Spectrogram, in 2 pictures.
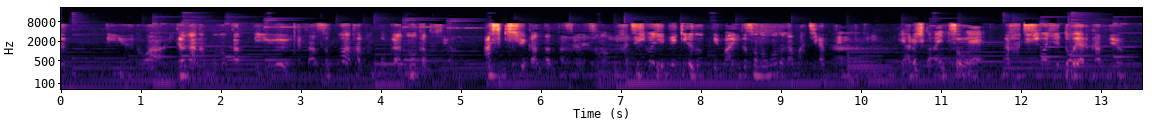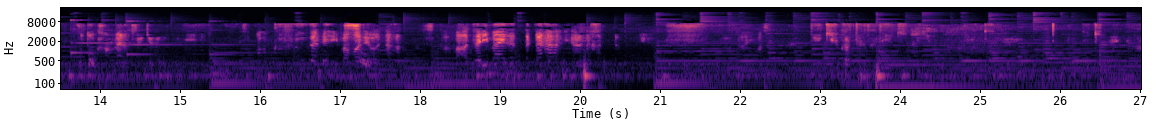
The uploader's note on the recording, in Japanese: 滋賀県を視察した際の帰り道、名古屋へ向かう道中に録音した雑談です。車内での録音のため雑音が多めですがご了承ください。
